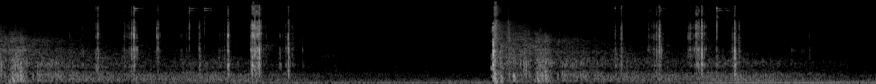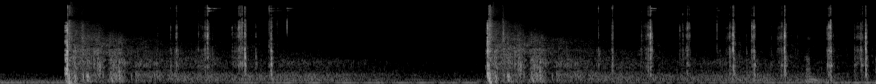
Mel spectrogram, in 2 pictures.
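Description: A Beretta Type I pistol fires at targets about 30 yards away outdoors: four loud, sharp shots seconds apart, each ringing out in a long echoing decay, with rapid metallic clicks and handling rattles in between.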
